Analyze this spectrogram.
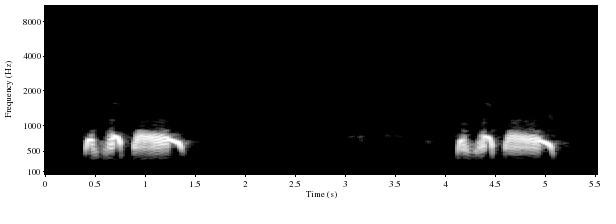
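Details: Spotted dove decoy cooing: two quick compact phrases about four seconds apart, each a pair of short hurried coos run into a long burred coo that falls at the end.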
